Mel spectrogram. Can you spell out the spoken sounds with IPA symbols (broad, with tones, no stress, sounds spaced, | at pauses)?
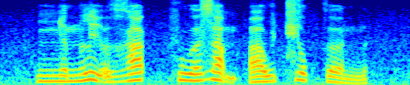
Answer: ɲ ə˨˦ n l ḭ˧˨ ə̯ ɣ a˦˥ k̚ f u˨˦ ə̯ z a̰˧˨ m ʔ a˨˦ w t͡ɕ o˧ k ə˧˩˨ n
